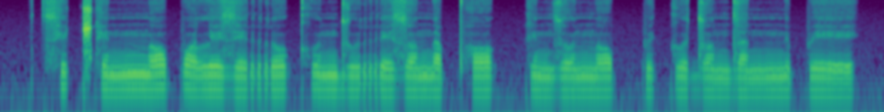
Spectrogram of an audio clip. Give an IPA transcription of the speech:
t͡sʰ ɪ ǁʰ e nː ɔ p ɔ l ɪ z e r o kʰ u n d u r e z ɔ n a pʰ ɔ kː ɪ n z o n ɔ pː e k ʊ d ɔ n d a nː ɪ p e

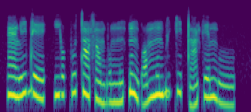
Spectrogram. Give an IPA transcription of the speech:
ɛ̃˧ l i˦ d e˧ | j o˧ k u˦ t ɔ̃˧ s ɔ̃˨ b o˨ m ũ˨˦ k͡p ũ˦˨ ɡ͡b ɔ˨˦ m ũ˦ b i˦ k i˦˨ t ã˨˦ k e˦ m u˧

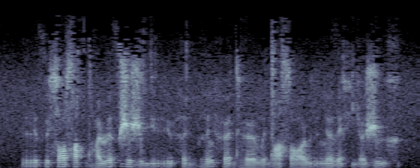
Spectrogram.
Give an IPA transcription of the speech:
r ɯ θ ʉ s ʉ sˤ œ tˤ dʱ ə ɹ ə θ ʒ ə ʒ ɯ d ɾʲ ɯ r ʉ h ə d bʱ ə l h œ dʱ œ β ə d ɛ sˤ ʉ ɹ u r l ə ð ɛ x j œ ʒ ɯ x

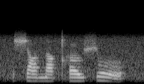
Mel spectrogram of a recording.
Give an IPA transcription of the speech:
ʃ ɑ n̪ a qʰ u ʃ o

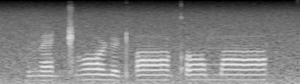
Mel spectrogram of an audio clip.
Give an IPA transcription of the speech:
v æ˦ ɡ͡ǁ ɔː˥ ɳ ə˦ ɖ ʔ ɒː˦ kʼ ɔ˦ m ɒː˥

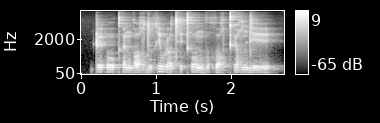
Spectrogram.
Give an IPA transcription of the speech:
ʈ ø ʔ oː kʰ œ ŋ ɡ ɔː ʁ d u x ɪ w ɭ ɔ tʰ ɪ kʰ o ŋ ɡ o x o ʁ kʰ y ʁ n d ɪː

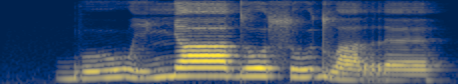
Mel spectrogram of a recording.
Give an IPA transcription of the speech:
b uː˩˧ w i˩˧ ɲ aː˥ d o˥ s u˧˥ d w a˩ r ɛ˩

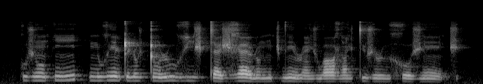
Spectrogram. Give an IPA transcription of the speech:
k u ʒ õ k ĩ | n u ɣ ẽ ʈ i ɳ o ʒ ʈ õ ɹ u ɣ i ʒ t æ ʒ ɣ æ ɳ õ n̪ ĩ t͡ʃ d̪ ẽ ɹ æ̃ ʒ w ɑ ɣ ɑ̃ ʒ t̪ y ʒ ɹ ɯ x o ʒ ẽ t͡ʃ

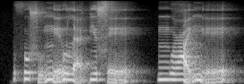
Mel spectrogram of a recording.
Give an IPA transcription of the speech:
θ u sʷ ḛ ŋ ḛ u̯ l æ̰ pʲ u s ḛ | m u ʕ ḛ ŋ ḛ

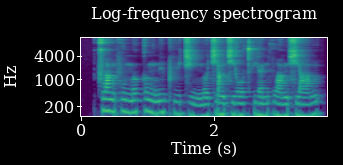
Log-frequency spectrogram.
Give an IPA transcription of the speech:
ʈ͡ʂ w ɑ˥˧ ŋ f u˥˩ n̪ ɤ˥ k ɤ˥˧ ŋ n̪ i˥˩ pʰ i˧˥ t͡ɕ i˨˩ ŋ n̪ ɤ˧˥ t͡ɕ j ɑ˧ ŋ t͡ɕ j o˧˥ ʊ̯ t̪ʰ j ɛ˧˥ n f w ɑ˧˥ ŋ ɕ j ɑ˧˥ ŋ

